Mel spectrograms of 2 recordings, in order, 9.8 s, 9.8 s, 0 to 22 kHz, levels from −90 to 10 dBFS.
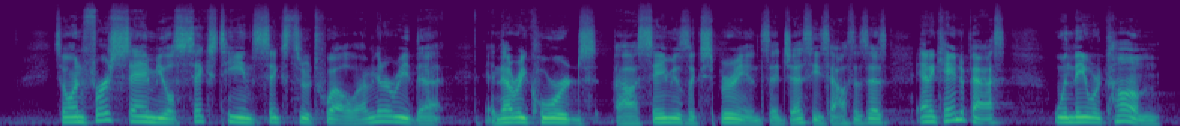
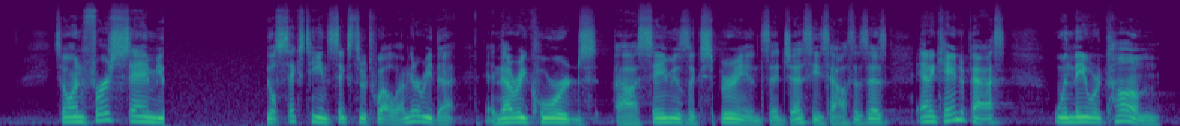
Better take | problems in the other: first | audio freezing; at 1.5 s for 1 s

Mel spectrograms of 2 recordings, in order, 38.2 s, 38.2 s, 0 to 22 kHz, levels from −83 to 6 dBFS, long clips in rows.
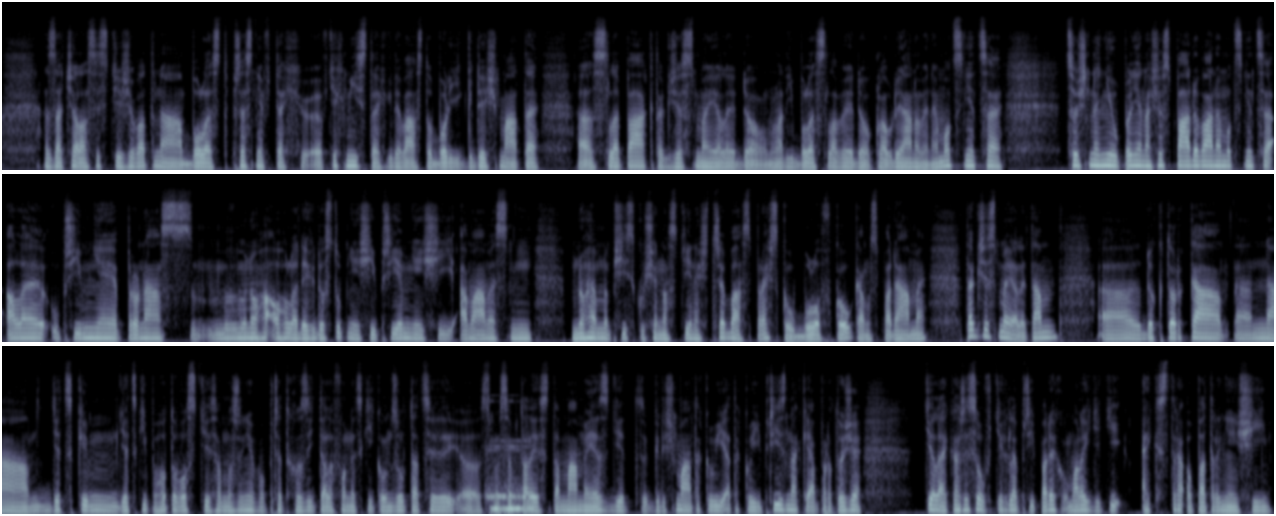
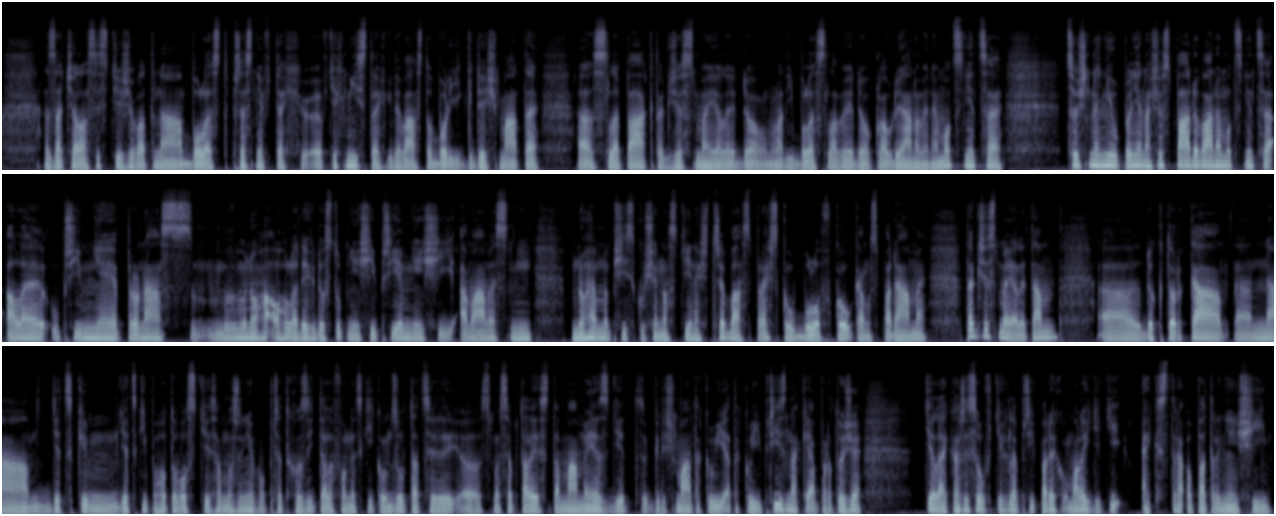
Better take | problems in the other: second | phone ringing; loud; at 30 s; peak 4 dB above the speech

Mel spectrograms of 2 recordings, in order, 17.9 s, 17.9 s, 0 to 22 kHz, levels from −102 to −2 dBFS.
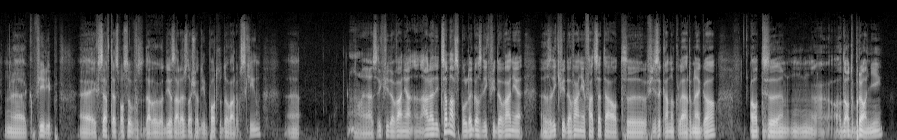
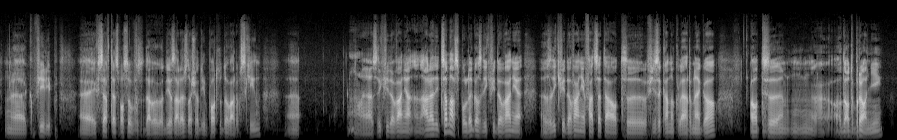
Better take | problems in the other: first | thin; very; fading below 900 Hz

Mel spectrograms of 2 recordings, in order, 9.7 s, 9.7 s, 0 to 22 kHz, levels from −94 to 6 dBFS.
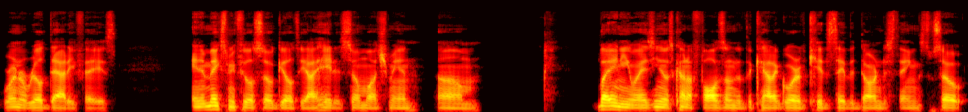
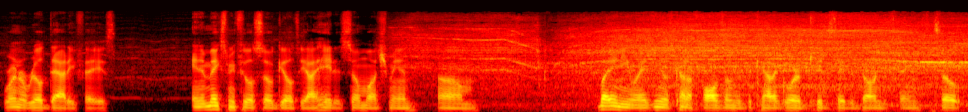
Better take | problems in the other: first | machinery noise; loud; throughout; as loud as the speech

